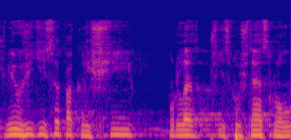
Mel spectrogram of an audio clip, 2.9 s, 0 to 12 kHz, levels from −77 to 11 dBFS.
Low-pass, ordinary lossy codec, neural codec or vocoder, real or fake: 7.2 kHz; AAC, 64 kbps; codec, 16 kHz, 16 kbps, FreqCodec, smaller model; fake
